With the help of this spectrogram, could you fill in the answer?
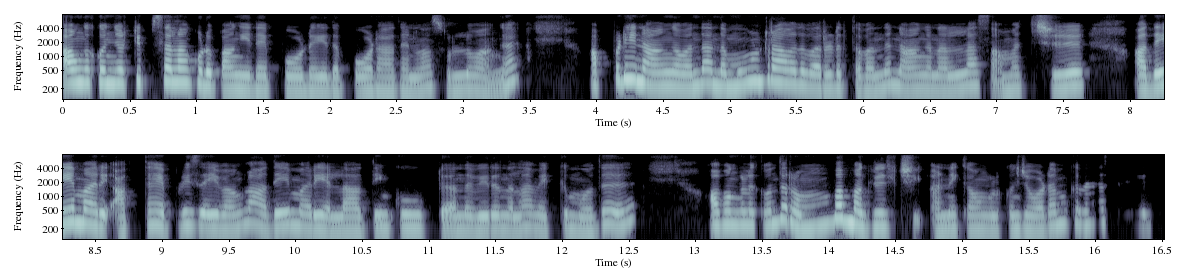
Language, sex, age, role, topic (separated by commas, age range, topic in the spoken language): Tamil, female, 35-39, guest, மரபுகளை இழக்காமல் வைத்துக்கொள்ள ஒரு எளிய வழி என்ன?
